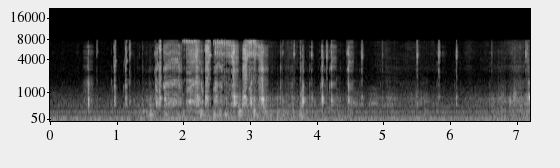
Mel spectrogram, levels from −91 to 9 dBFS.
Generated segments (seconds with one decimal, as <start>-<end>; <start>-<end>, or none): none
